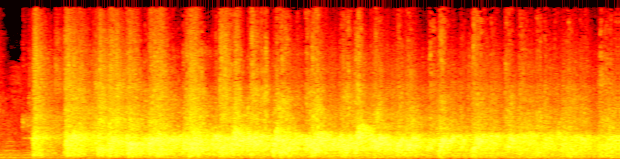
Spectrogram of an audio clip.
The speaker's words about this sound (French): Que quelqu'un dise Amen, Amen, Amen et acclame le Seigneur.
